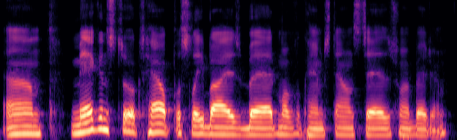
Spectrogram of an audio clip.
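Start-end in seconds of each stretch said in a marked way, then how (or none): none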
